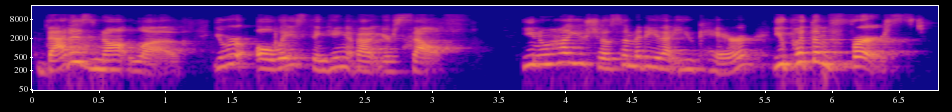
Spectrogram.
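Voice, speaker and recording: A woman's voice: fairly high pitch, sing-song, normal speed, sharp tone. Echoey room, actress as indignant young girlfriend. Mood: indignant, sarcastic. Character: indignant, sarcastic young girlfriend in a breakup argument. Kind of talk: comedy script table read. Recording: echoey room, faint noise.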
